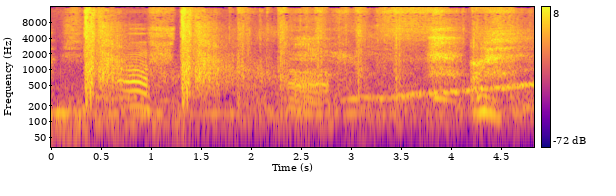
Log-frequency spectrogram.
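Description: Gunfire during a staged chase after a fleeing man: two loud, sharp cracks in the first second and a half, then a few softer bursts, over a steady, wavering tonal background.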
